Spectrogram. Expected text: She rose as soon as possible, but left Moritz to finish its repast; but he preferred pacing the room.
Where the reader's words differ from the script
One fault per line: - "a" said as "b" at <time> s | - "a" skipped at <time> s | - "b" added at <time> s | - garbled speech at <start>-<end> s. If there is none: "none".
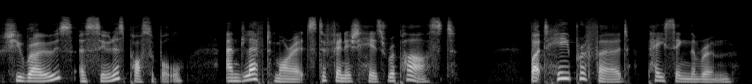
- "but" said as "and" at 2.3 s
- "its" said as "his" at 3.6 s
